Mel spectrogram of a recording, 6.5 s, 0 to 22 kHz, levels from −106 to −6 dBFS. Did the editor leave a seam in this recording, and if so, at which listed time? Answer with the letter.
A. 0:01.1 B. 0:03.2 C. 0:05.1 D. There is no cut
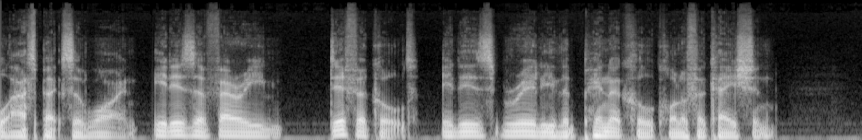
A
